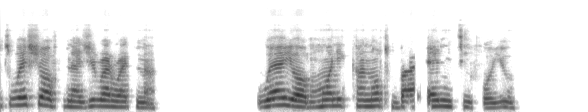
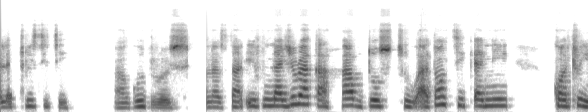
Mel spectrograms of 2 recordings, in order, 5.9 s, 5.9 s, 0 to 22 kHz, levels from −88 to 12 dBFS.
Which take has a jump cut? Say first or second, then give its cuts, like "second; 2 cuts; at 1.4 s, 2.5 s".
second; 1 cut; at 2.1 s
